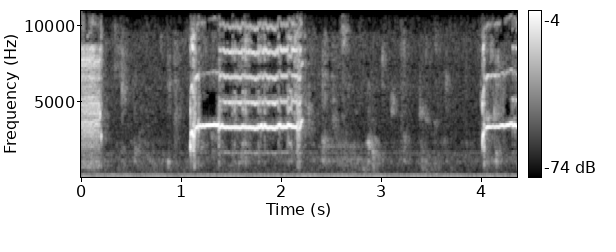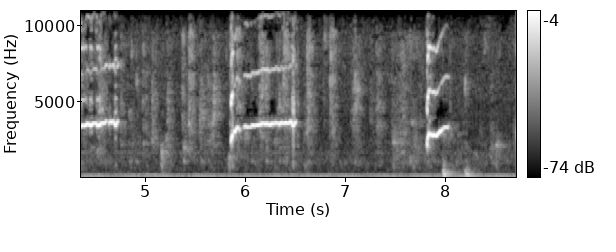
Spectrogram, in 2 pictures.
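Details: Sleeping cockatiel chick snoring: soft, thin, level whistled notes with faint overtones, each about a second long or shorter, recurring every couple of seconds over a steady low room hum.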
